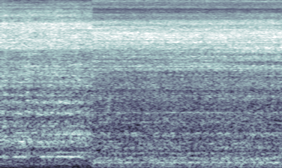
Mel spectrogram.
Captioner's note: saw whirring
